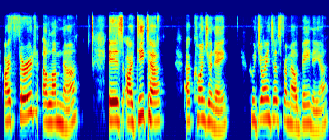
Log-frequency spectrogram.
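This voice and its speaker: A woman's voice: on the high side, slow pace. A woman, an alumni coordinator, formally introducing speakers with some hesitations in an online info session. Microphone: video call.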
